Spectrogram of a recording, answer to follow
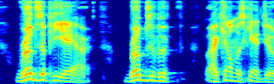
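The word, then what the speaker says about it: Robespierre: they say it with when they say rer in French they say it in three syllables always rubs a Pierre rub I almost can't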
